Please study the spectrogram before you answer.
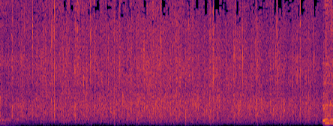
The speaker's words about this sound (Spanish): Un aplauso para ustedes, vamos.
